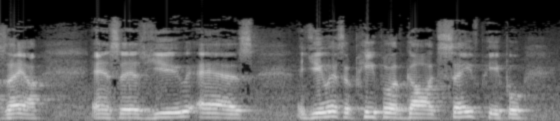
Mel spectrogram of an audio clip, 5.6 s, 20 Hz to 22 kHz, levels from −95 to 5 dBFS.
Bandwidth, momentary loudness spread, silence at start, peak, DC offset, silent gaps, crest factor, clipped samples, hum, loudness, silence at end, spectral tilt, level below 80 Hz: 12.5 kHz; 13 LU; 0 s; 0 dBFS; under 0.1%; none; 12 dB; under 0.1%; none; -12 LUFS; 0.15 s; -5 dB/octave; -48 dBFS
